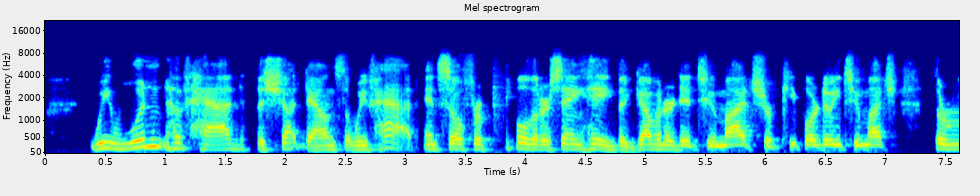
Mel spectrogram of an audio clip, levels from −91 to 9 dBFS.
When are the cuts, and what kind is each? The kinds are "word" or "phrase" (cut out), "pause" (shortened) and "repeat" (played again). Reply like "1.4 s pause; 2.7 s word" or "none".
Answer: 1.7 s pause; 3.1 s pause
